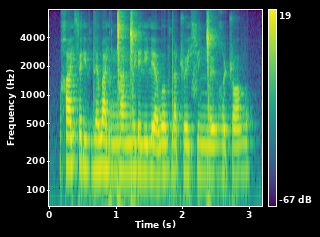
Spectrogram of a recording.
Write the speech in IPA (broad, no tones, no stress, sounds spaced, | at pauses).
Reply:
χ a j s œ ɾʲ ø v d ɛ w a j o ŋ͡ǀ a ŋ͡ǀ y ɾʲ a lʲ ø lʲ a w o v d a ʈ͡ʂ ø j ɕ y ŋ͡ǀ ø v ʁ y ʈ͡ʂ ɔ v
